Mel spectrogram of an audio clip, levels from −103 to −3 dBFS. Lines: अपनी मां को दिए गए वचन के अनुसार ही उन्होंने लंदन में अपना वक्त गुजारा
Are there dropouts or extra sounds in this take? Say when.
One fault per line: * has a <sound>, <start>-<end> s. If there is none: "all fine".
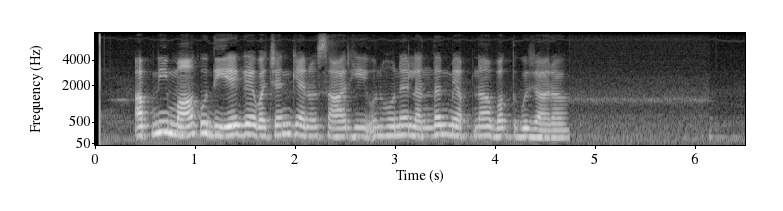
all fine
